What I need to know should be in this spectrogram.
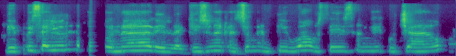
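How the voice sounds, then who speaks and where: A middle-aged woman teacher gives an informal class talk. She keeps checking in with her students and fills pauses with small words. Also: on the high side, fairly even intonation, warm tone, slightly rough. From Peru. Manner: chatty, checks in with frequent "no?" tags and fillers. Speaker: college teacher.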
